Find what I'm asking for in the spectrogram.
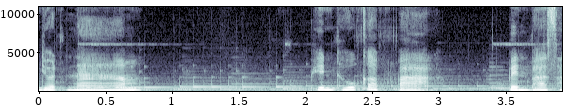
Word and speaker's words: พินทุกัปปะ: สวัสดีค่ะพบกับรายการคำวัดสำหรับวันนี้เสนอคำว่าพินทุกับปะ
